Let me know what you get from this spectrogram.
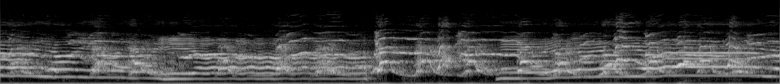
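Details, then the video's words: Several pet dogs at home on a Friday night, untrained, howl together when prompted to sing: long wavering overlapping howls rise and fall over a steady low held tone that steps down and back up, then a person says good job. "Singing Dogs"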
